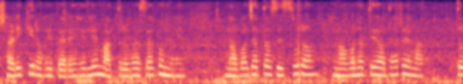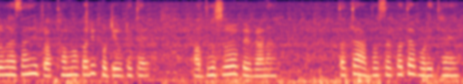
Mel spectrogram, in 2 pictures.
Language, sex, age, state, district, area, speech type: Odia, female, 30-45, Odisha, Jagatsinghpur, rural, spontaneous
